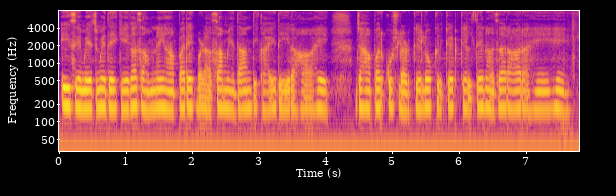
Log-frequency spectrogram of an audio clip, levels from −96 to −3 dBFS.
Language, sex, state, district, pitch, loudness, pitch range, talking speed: Hindi, female, Rajasthan, Jaipur, 175 Hz, -16 LUFS, 165-180 Hz, 200 wpm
